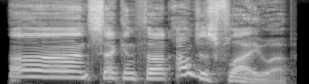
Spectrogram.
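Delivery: high, breezy, cocky tomboy voice. Acted. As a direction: toss it off with a grin. Rainbow Dash voice.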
